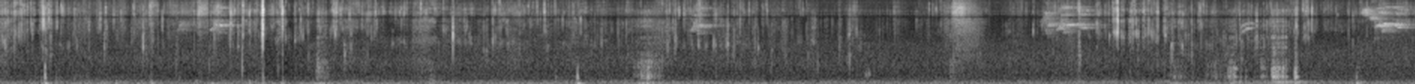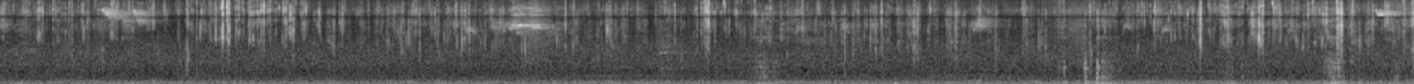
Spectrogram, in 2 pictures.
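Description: A schnoodle dog chewing and crunching a grasshopper, with scattered small clicks and a few louder crunches, the loudest about halfway through.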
